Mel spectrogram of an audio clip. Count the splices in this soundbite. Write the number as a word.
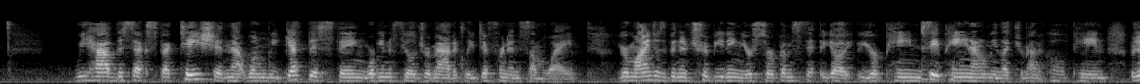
two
